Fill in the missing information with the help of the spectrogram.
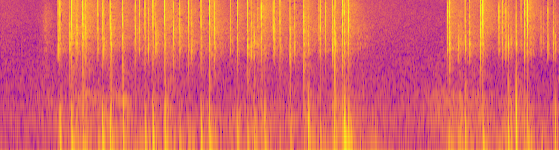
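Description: A green mirror-glass mosaic sphere, held in the hands, is tapped and scratched with long acrylic nails. Rapid, bright clicking taps with a scratchy edge come in a dense run, then stop briefly before a second burst. Each tap is crisp and dies away almost at once.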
